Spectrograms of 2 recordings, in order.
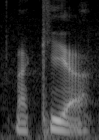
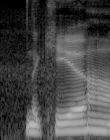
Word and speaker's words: Nakia: Am I saying her name right? Nakia. – Nakia, Where we're not doing anything by force, but we're also not going to do anything.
